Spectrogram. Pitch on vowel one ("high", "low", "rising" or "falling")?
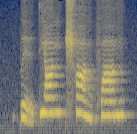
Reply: low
